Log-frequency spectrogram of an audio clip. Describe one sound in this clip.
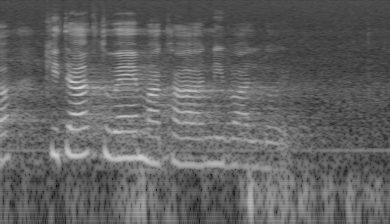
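An elderly woman sings slowly into a microphone.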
